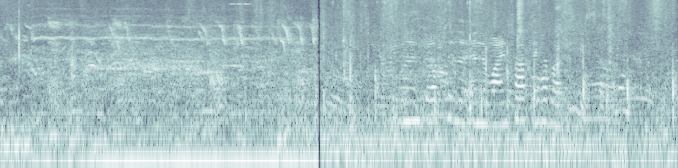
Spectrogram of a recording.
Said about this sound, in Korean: 저기에 병아리들이 있다, 병아리들.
